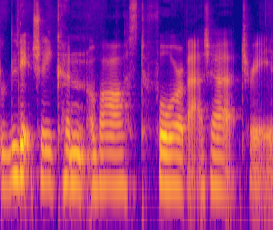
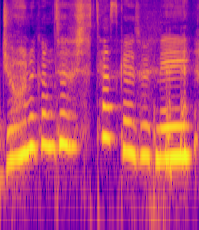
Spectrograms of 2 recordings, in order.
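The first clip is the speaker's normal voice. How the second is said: high, loud wheedling plea; hammed-up pleading little princess voice; needy princess; 11 semitones higher, 9 dB louder than usual. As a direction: beg dad sweetly like a spoiled princess. Quoting her needy past self.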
